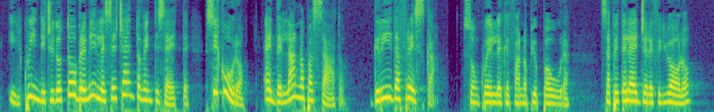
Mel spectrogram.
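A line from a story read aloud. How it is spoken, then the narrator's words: Serious exclamation. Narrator (Italian): fatto un viso ancor più serio, esclamò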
